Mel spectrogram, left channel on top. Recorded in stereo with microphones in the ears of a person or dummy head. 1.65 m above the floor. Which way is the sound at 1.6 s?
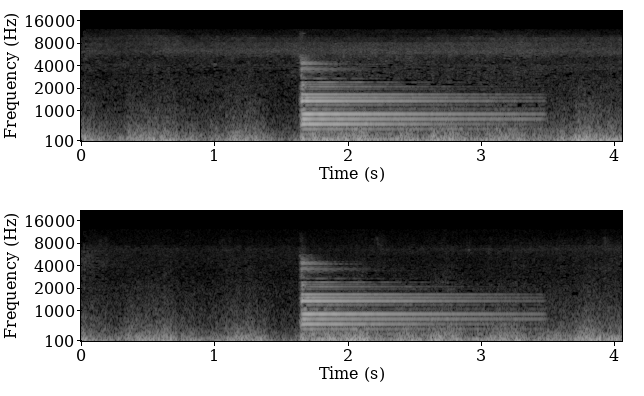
15° left (ahead or behind).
